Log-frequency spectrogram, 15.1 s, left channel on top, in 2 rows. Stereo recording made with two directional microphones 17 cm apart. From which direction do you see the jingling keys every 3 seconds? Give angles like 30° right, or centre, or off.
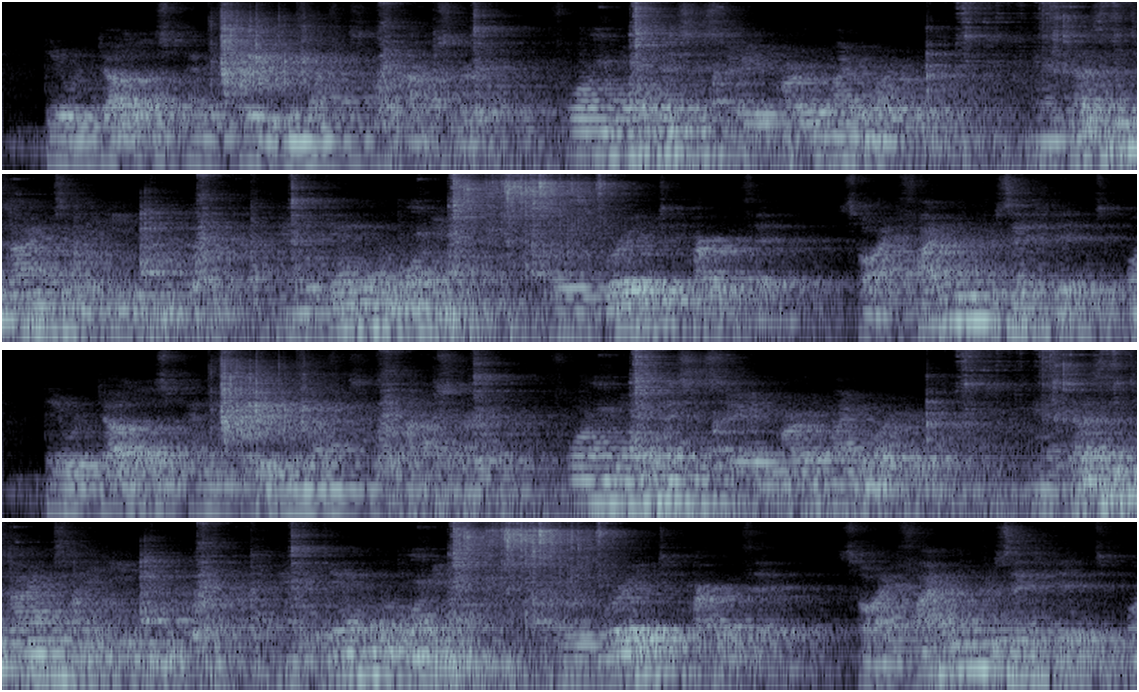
20° left, 10° left, 10° right, 10° left, off.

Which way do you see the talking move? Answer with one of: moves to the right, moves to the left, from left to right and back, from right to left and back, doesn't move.
doesn't move.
